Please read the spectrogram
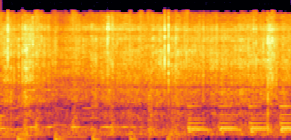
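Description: Background music, its short repeated notes growing busier in the second half, over a steady sizzle with scattered crackles from a whole turkey roasting over an open wood fire.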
